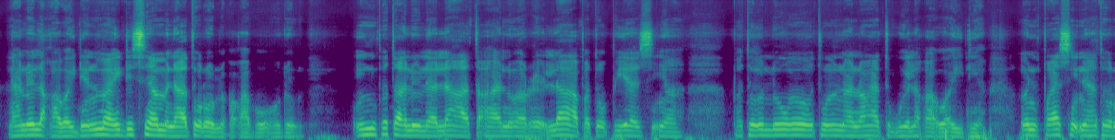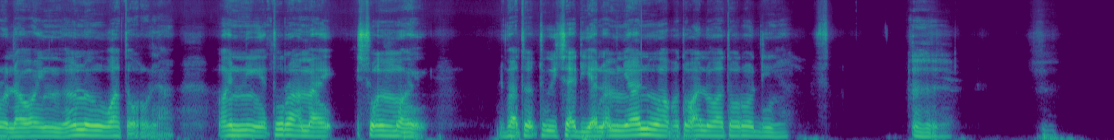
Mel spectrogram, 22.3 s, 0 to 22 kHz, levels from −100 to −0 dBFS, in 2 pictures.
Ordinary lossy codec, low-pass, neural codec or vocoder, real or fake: none; none; none; real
